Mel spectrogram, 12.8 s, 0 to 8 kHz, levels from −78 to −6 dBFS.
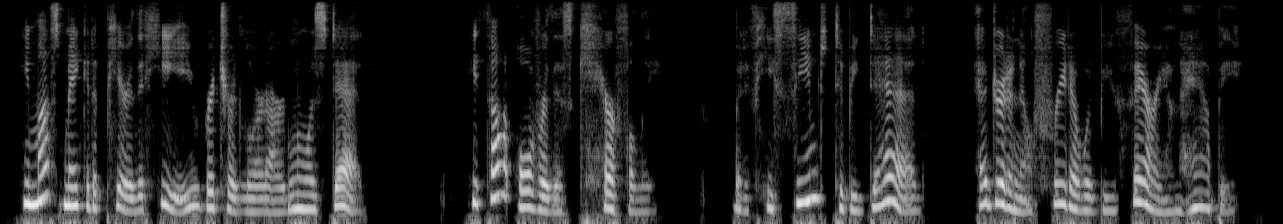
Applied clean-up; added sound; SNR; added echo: none; none; none; none.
